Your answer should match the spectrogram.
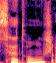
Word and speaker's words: Saint-Ange: Ja, es ist Französisch. Das spricht man auch tatsächlich Saint-Ange aus.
